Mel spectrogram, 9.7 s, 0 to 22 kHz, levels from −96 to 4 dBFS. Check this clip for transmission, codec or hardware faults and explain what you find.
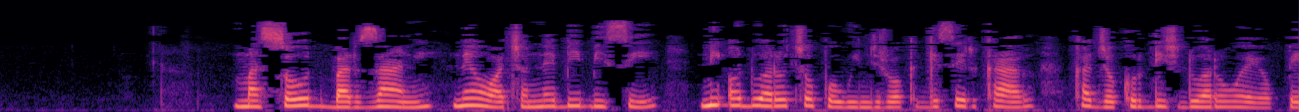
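A codec fault runs through the whole clip. Throughout, the speech sounds ringing and washy, with breathing hiss. This is likely WMA compression. Long transform blocks smear quantisation noise. Nothing passes above 10.1 kHz, which fits a bitrate near 32 kbps.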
